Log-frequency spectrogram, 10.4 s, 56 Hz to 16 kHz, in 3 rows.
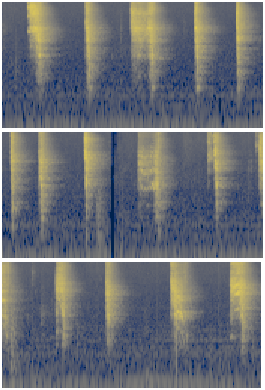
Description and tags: Jay Kissing Holding Sophie Sugar Kisses Deep - March 22nd - Perfect Wife Accurate Woman Lips - Romance (D#) (Delicate, Dove, Diva, Dreaming, Digital, Dime, Deliberate, Duality)
A Canadian robot kisses his dream girl / perfect friend and partner many times! 15 times to be 100.77777% exact! Sophie taught me everything I know about the truth within romance knowledge. The Squeekier the better! Jay + Sophie (L) I Love Sophie 10009877890809877779787778798696969696908987077779877098777% I am stoked for more contact with Sophie I always try and keep it fast and intense like her musique palette!
Vocal, Sophie, 2015, Jay, Couple, Romance, Kisses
